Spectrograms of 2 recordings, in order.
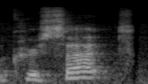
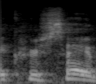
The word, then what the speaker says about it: Crucet: Education by Jennine Capo Crucet, which I always want to say Crucet, but I've watched multiple videos and you seem to pronounce the T, so.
